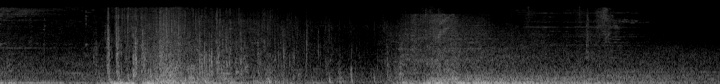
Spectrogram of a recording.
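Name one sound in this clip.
A magical gateway roars and whooshes open with a bright surge.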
